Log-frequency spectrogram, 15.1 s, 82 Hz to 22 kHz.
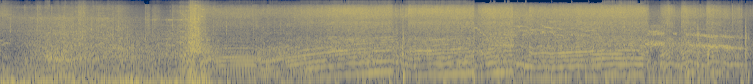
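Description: Lamborghini race car in Forza Horizon 5 with a loud, continuous engine note that climbs and drops through gear changes. Tires skid and squeal in bursts, with a sharp hit near the fourth second.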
